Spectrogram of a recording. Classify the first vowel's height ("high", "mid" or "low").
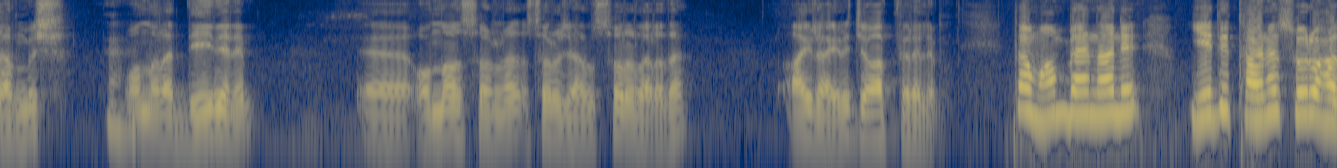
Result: low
